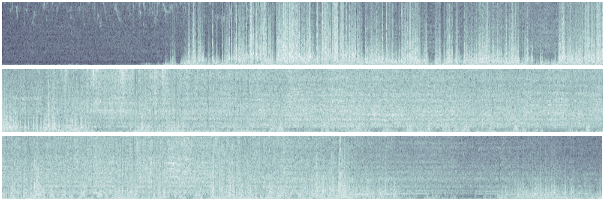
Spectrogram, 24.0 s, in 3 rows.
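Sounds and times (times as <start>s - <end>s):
train wheels clattering on rails: 6.9s - 24.0s.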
